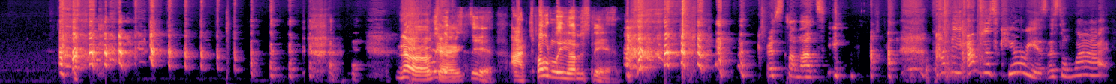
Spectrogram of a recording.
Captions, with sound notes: No, OK. I totally understand. [LAUGHTER] Chris, come on. I mean, I'm just curious as to why--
